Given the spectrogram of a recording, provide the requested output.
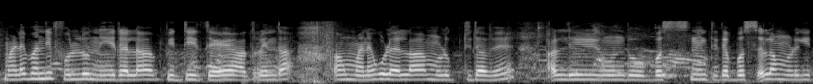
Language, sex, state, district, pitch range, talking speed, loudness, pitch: Kannada, female, Karnataka, Mysore, 215-225 Hz, 140 wpm, -14 LUFS, 220 Hz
